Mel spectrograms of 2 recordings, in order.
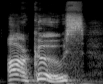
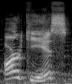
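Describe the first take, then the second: First: It is said with 'arc' and a 'Zeus' ending. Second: It is said without 'arc' and a 'Zeus' ending. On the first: It refers to an old joke. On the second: This is the official pronunciation.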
